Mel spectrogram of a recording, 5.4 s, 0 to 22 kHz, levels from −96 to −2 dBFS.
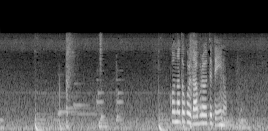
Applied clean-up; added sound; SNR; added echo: none; none; none; none.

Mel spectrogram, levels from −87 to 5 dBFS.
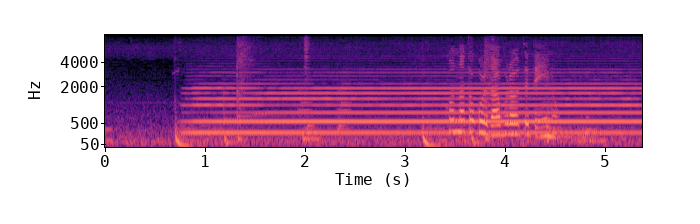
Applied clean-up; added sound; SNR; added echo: none; Wind instrument, woodwind instrument; -2 dB; none.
